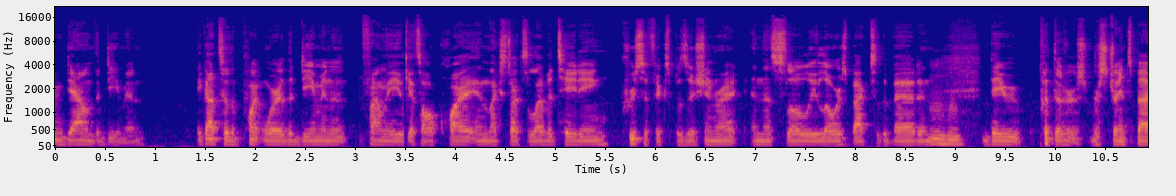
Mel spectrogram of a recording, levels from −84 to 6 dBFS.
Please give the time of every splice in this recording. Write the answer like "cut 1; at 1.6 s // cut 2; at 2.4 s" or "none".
cut 1; at 3.5 s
